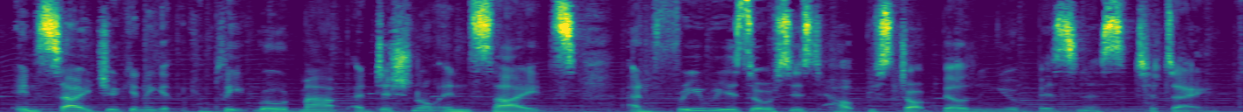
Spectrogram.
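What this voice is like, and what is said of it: Strong noticeable accent. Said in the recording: “if my accent is too much and it's too hard work”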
